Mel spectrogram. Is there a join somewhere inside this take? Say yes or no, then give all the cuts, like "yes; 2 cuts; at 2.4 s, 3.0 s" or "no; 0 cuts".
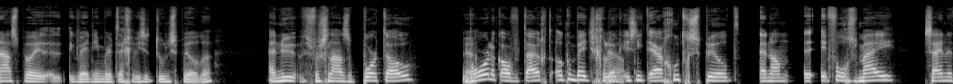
no; 0 cuts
